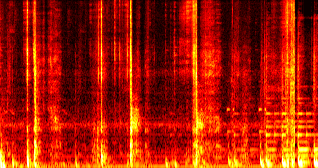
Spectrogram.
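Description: Kitchen knife chopping a red onion on a wooden chopping board: a handful of sharp knocks of the blade on the wood, irregularly spaced, over background music.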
